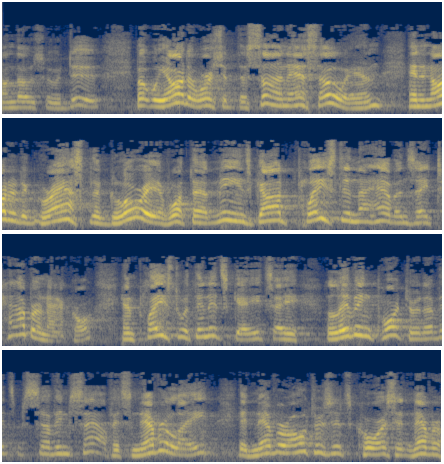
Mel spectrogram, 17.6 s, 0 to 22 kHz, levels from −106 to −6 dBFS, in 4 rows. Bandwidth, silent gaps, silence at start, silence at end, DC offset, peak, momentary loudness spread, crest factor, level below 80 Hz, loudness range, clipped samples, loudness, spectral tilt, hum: 11 kHz; none; 0 s; 0 s; under 0.1%; -6 dBFS; 12 LU; 20 dB; -68 dBFS; 5 LU; under 0.1%; -25 LUFS; -3 dB/octave; none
